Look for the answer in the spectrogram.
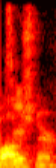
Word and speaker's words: Bochner: Arthur Reeves is voiced by Hart Bochner, or Bochner, I'm not sure how to pronounce Bochner.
